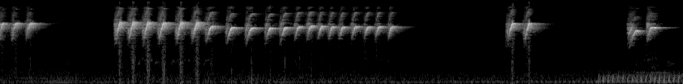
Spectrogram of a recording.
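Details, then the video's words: Sunbird song used as a lure to attract birds: thin, high, sharp chipping notes in rapid runs, one long series of about twenty-five slightly falling notes lasting three seconds, then short bursts; faint low rumble near the end. "Tiếng Chim Hút Mật 7 Màu"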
